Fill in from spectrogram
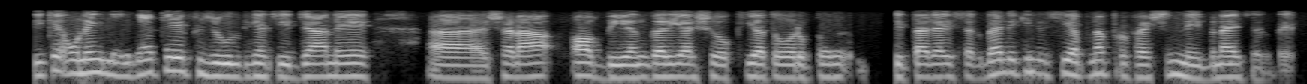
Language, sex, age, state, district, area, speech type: Dogri, male, 45-60, Jammu and Kashmir, Jammu, urban, conversation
